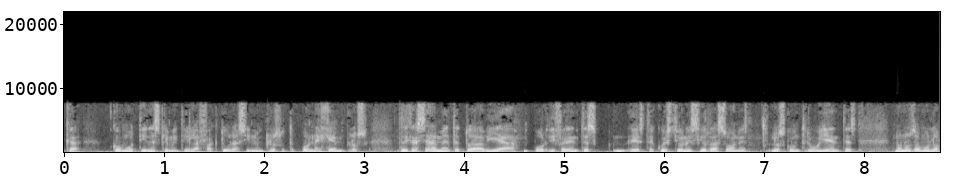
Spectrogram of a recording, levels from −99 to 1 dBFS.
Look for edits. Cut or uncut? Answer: uncut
